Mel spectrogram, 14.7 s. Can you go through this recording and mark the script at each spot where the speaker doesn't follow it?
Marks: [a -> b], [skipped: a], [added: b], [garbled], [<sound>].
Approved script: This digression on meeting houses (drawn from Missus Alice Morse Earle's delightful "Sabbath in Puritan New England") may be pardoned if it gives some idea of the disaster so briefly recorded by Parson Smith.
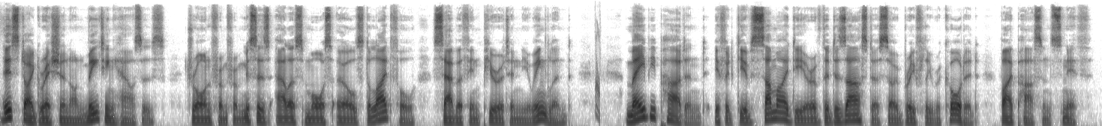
This digression on meeting houses (drawn from [added: from] Missus Alice Morse Earle's delightful "Sabbath in Puritan New England") [chirp] may be pardoned if it gives some idea of the disaster so briefly recorded by Parson Smith.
